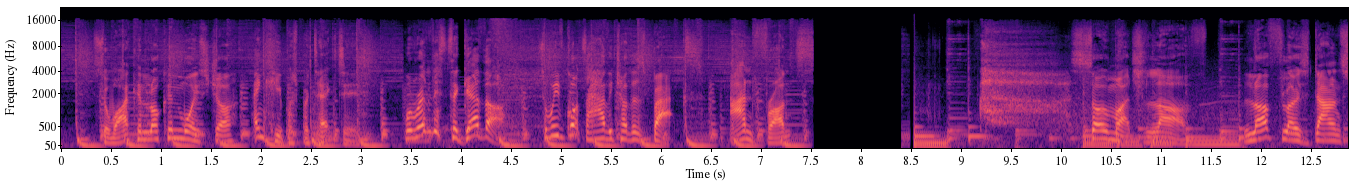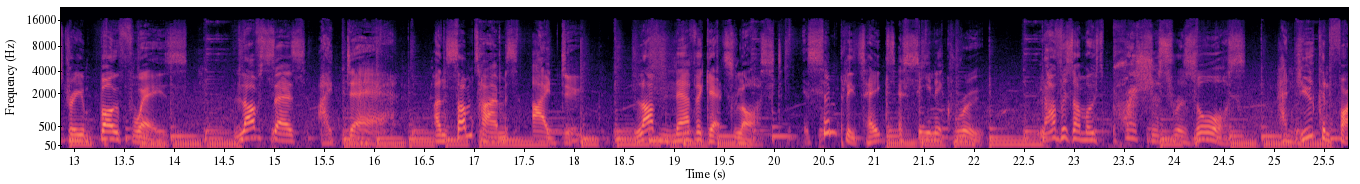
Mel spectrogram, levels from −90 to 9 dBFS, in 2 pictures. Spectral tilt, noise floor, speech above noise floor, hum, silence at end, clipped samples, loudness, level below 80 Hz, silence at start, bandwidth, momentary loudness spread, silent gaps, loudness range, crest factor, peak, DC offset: -4.5 dB/octave; under -90 dBFS; over 68 dB; none; 0 s; under 0.1%; -23 LUFS; -38 dBFS; 0 s; 17 kHz; 11 LU; 7.53-8.40 s; 4 LU; 20 dB; -2 dBFS; under 0.1%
